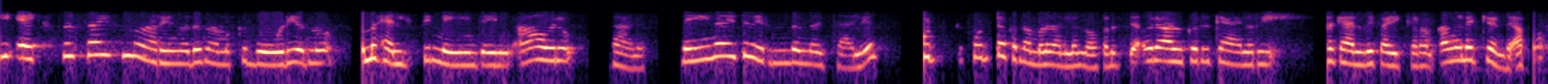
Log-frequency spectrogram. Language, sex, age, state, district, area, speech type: Malayalam, female, 18-30, Kerala, Thrissur, urban, conversation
